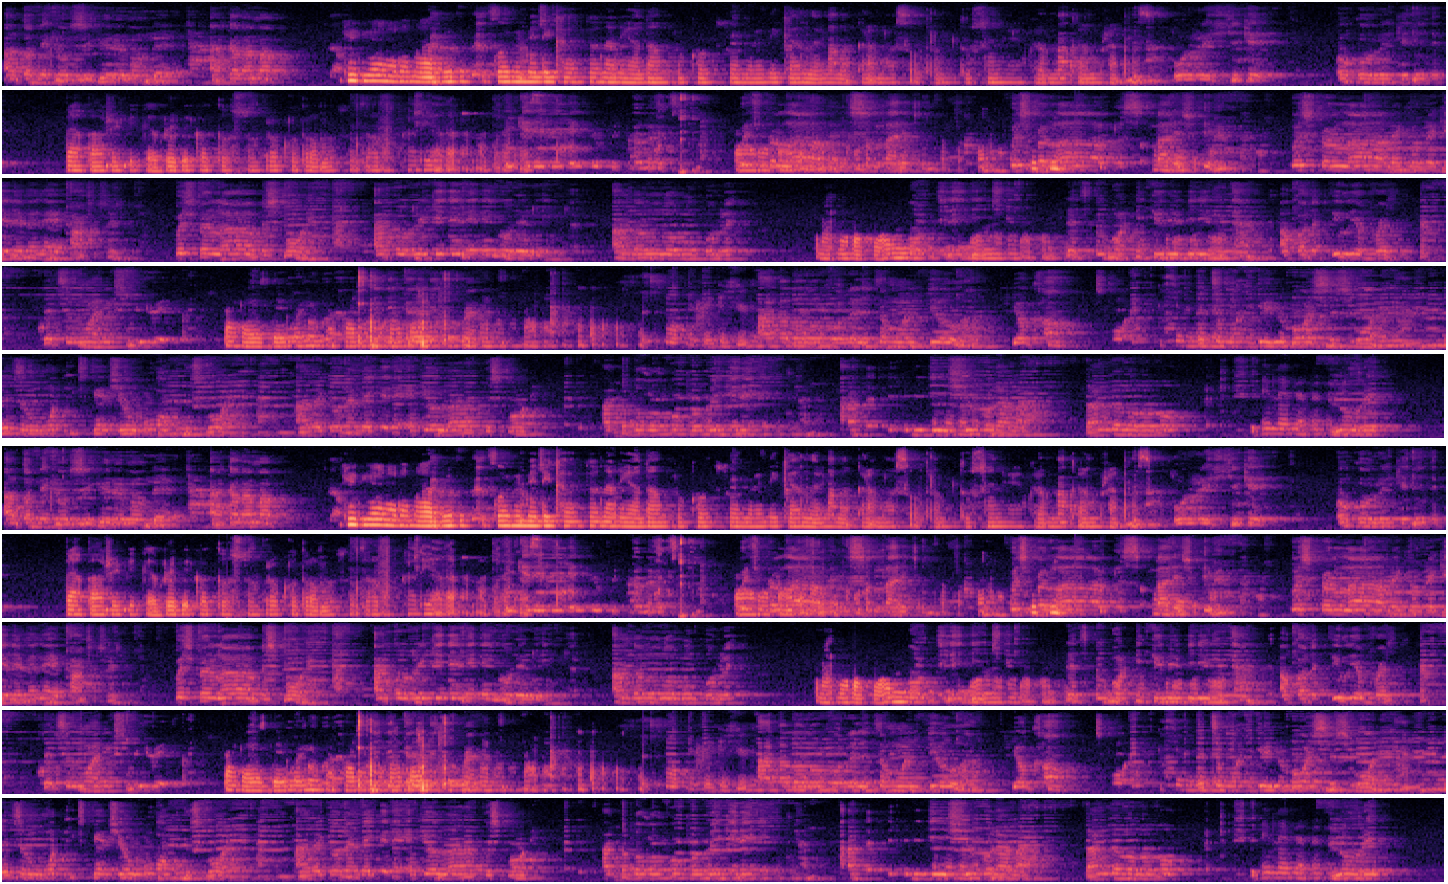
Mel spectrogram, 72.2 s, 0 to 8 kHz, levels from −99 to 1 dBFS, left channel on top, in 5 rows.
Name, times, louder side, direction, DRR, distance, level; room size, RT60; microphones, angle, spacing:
voice 1, 0.0-2.7 3.3-3.4 4.3-4.4 4.7-4.8 6.1-6.2 10.5-10.6 11.1-12.7 13.3-14.3 16.8-16.9 19.5-21.0 21.8-24.1 24.5-26.9 27.3-30.0 30.6-34.3 35.0-36.2 37.9-38.7 39.5-42.8 43.0-43.4 43.7-45.0 46.5-46.7 47.2-47.6 47.9-48.1 48.5-48.9 49.9-50.1 50.7-53.1 53.4-54.0 54.4-63.0 63.8-65.9 66.2-66.3 66.8-68.3 68.6-69.5 70.1-70.2 71.0-71.5, right 1 dB, 35° right, 4 dB, 2.8 m, -36 dB
voice 2, 3.4-4.6 4.9-11.5 15.1-20.1 20.9-21.2 21.7-22.7 24.2-24.5 24.7-25.0 25.9-26.6 37.0-40.3 40.6-41.1 45.5-48.8 49.4-49.5, right 2 dB, 60° right, 12 dB, 1.1 m, -29 dB
voice 3, 49.8-52.2 54.9-56.8 59.2-59.7 60.3-60.7 63.9-65.8 67.0-67.7 70.3-71.5, equal, ahead, 3 dB, 2.3 m, -44 dB
23.5 x 13.5 x 4.2 m, 0.85 s
head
